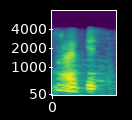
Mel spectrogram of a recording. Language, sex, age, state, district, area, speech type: Bengali, male, 60+, West Bengal, Purba Medinipur, rural, conversation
